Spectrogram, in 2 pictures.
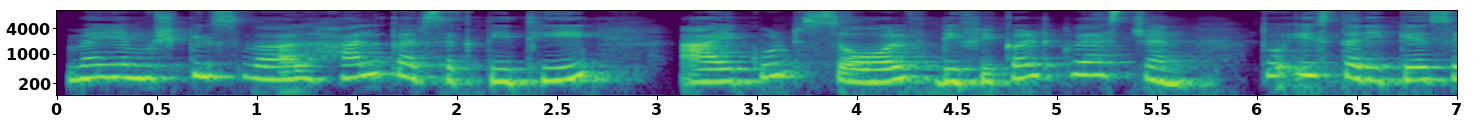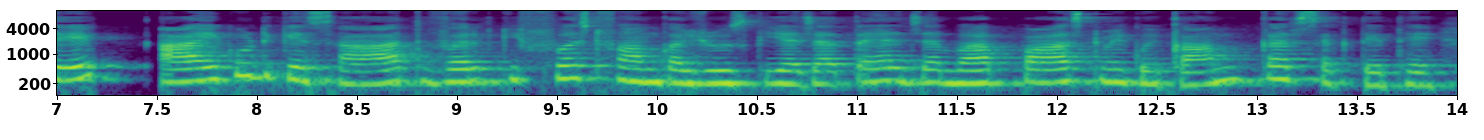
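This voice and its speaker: A woman teaching English grammar in Hindi, explaining patiently and saying each English example slowly and clearly. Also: fairly high pitch, fairly even intonation. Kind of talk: spoken English lesson for Hindi speakers.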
